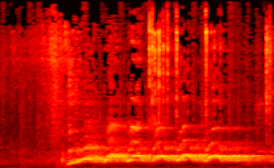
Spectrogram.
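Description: A woman's long, loud scream that starts about a second in, sweeps sharply up in pitch, then holds high with a repeated wavering until near the end.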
